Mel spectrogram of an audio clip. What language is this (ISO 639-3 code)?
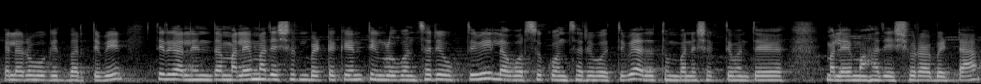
kan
